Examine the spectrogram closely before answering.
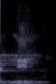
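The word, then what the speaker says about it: لِل: এরকম লিল মুদাররিসি, লামের সাথে যদি মানে প্রিপজিশনের সাথে যদি আল থাকে, লাম প্রিপজিশনের সাথে, তাহলে হবে লিল, উচ্চারণটা হয়ে যাবে লিল।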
